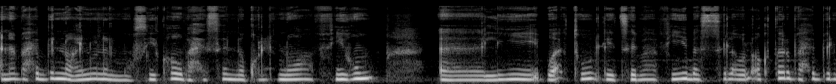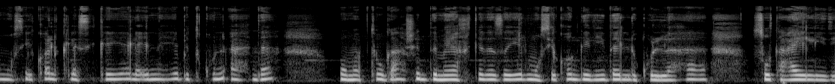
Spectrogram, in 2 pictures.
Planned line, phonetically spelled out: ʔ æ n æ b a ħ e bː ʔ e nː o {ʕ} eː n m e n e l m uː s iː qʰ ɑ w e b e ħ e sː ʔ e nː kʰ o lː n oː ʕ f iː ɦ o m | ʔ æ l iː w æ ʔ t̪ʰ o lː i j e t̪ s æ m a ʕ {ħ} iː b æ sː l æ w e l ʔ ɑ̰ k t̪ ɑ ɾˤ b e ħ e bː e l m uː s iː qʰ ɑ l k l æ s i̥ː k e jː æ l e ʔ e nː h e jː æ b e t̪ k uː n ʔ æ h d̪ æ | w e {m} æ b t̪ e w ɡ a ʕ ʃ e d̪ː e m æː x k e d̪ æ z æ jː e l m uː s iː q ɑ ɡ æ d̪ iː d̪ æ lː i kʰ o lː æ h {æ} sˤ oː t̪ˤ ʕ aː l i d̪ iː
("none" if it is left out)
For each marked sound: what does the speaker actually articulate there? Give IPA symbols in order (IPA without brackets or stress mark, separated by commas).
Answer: ʕ, f, m, æ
